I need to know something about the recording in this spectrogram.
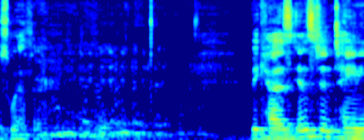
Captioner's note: audience laughing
